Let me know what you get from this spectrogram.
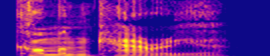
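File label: "common carrier", British English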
